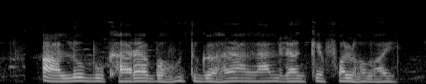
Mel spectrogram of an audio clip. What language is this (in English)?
Magahi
